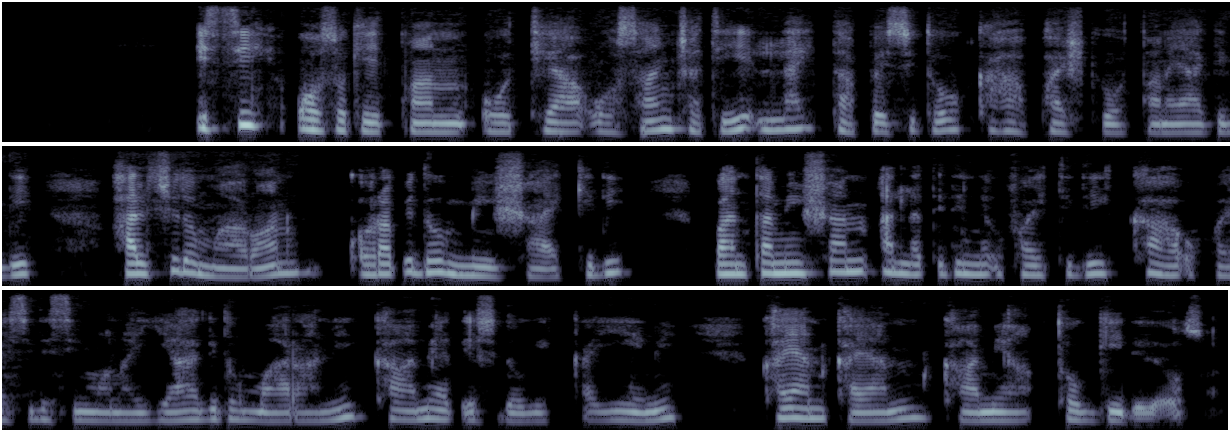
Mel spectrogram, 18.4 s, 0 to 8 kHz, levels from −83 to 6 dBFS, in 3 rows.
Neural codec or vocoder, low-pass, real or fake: none; 7.2 kHz; real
